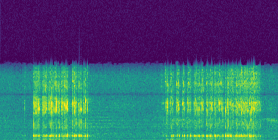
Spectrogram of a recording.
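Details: Five-month-old Boston Terrier puppy, fast asleep indoors, snoring in two long rasping bursts, each lasting about a second, separated by a quiet breath, over a steady low hum.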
